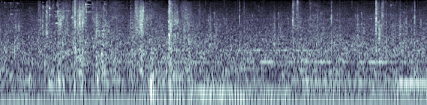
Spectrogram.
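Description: Footsteps thud as a soldier runs and climbs.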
